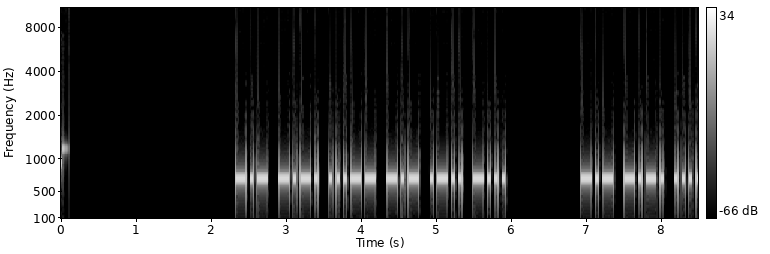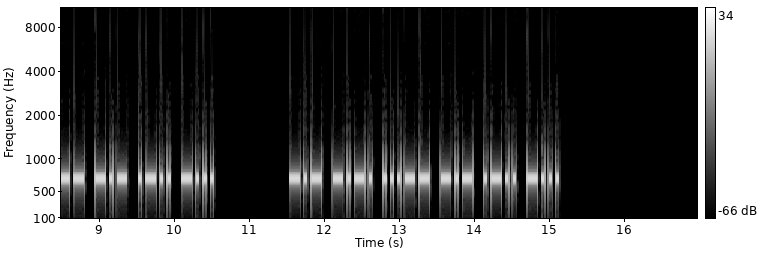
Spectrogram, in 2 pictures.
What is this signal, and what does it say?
Morse code, heard as a keyed tone, about 25 wpm, 700 Hz. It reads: KC3KLB KC3KLB KC3KLB
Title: USA Call Signs - 6 Characters - Repeated 3x - 25wpm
